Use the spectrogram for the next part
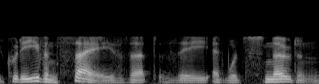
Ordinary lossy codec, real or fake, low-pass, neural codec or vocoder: Opus, 64 kbps; real; 3.6 kHz; none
